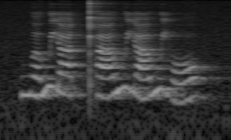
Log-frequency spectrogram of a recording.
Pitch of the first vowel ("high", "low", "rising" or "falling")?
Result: rising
